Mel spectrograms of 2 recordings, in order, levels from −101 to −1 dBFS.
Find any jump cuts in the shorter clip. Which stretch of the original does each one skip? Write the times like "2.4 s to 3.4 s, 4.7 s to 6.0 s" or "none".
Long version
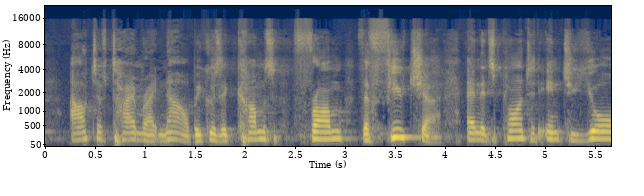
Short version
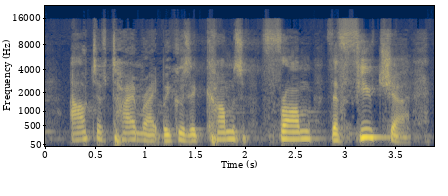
1.1 s to 1.4 s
